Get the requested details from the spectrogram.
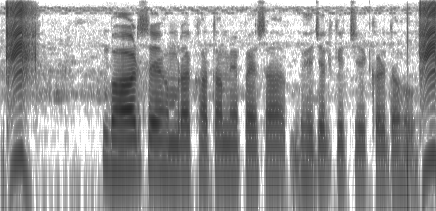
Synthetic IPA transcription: baːɾseɦɐmɾakʰaːt̪amẽpɛːsabʱeːd͡ʒəlket͡ʃeːkːəɾd̪aɦoː

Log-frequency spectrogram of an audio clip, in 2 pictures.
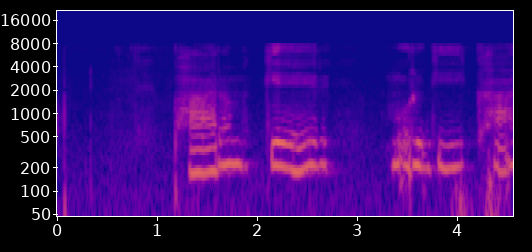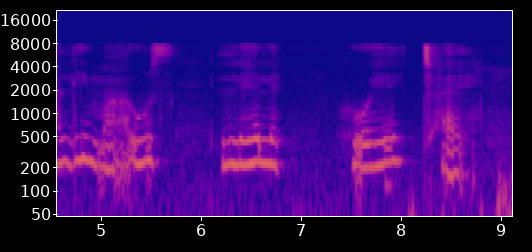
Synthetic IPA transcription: pʰaɾəmkeɾ | muɾɡikʰalimauslel | hoet͡ʃʰə

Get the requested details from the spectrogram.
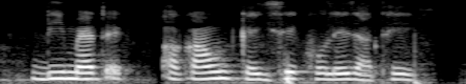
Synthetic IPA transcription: ɖiːmɛːʈ | əkaːʊ̃ɳʈkɛɦisekʰoːled͡ʒaːt̪ʰeː

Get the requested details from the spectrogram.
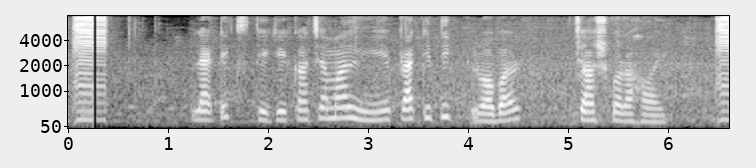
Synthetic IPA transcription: lɛʈikst̪ʰekekãt͡ɕamalnijepɾakɾit̪ikɾɔbaɾt͡ɕãʃkɔɾaɦɔe

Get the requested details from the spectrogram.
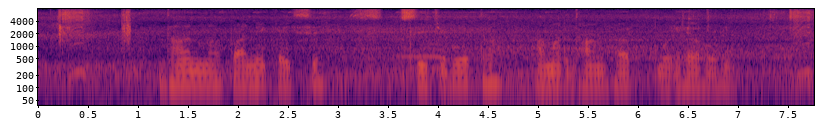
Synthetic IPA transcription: d̪ʱaːnmẽpaːnikəɪse | sit͡ʃbot̪a | həməɾd̪ʱaːnɦəɾ | bəɽijaɦoːɦi

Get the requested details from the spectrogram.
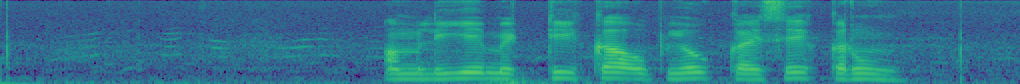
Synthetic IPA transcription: əmliemɪʈːikaʊpjoːɡ̚kɛːsekəɾũː

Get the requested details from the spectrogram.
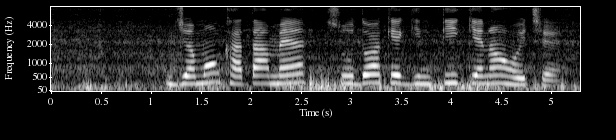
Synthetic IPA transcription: d͡ʒəmõːkʰaːt̪amẽsud̪ʱəɦkeɡɪ̃nt̪ikenãɦoːjt͡ʃʰeː

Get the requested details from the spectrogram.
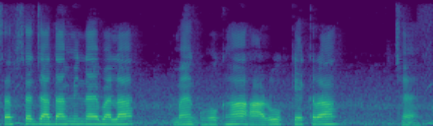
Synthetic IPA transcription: səbsed͡ʒjaːd̪amɪlajbaːla | mɛ̃ɡʱoɡʱaaɾokẽːkɾa | t͡ʃʰɛ

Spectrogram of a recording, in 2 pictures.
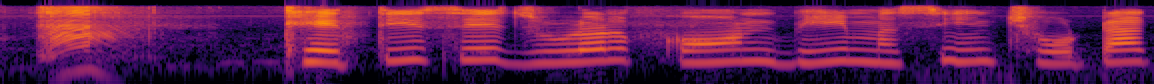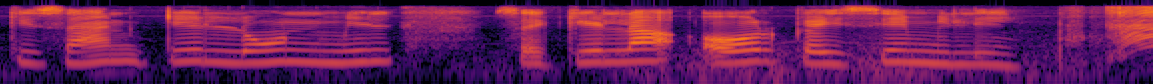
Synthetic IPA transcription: kʰeːt̪ised͡ʒʊɽəlkɔːnbʱiməsiːnt͡ʃʰoːʈakɪsaːnkeloːnmɪlsəkeːlaʔɔːɾkəɪsemɪliː

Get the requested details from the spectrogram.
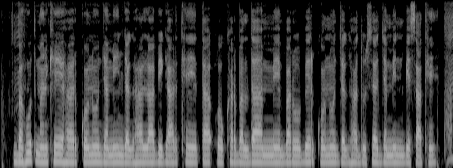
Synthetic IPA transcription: bəɦʊt̪mənkʰeɦɐɾkoːnod͡ʒəmiːnd͡ʒəɡʱalaːbiɡaːɾt̪ɦɛ̃t̪aoːkʰəɾbəld̪amẽbəɾoːbeɾkoːnod͡ʒəɡʱad̪uːsəd͡ʒəmiːnbeːsaːt̪ɦɛ̃ː

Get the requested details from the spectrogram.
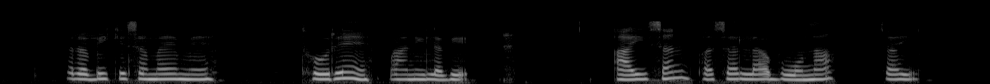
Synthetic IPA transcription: ɾəbikesɐməjmẽ | t̪ʰoːɾepaːnilɐɡeː | aːisənpʰɐsəlːaboːna | t͡ʃaːɦi

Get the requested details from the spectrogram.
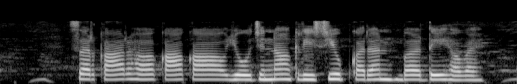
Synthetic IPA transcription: səɾkaːɾɦəkakajoːd͡ʒnakɾiːʃiʊpkəɾənbəɾd̪eːɦəʋɛː

